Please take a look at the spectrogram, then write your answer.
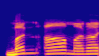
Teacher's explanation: تو نون ساکن اور نون تنوین کو بغیر غنہ کیے جلدی پڑھیں گے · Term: اظہار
